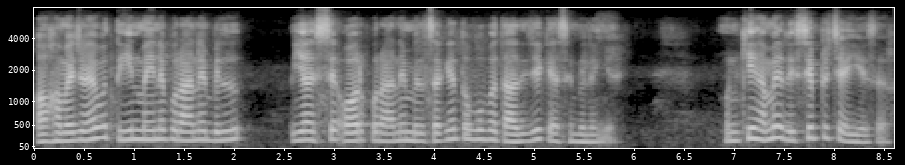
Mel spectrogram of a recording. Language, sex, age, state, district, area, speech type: Urdu, male, 18-30, Delhi, North East Delhi, urban, spontaneous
